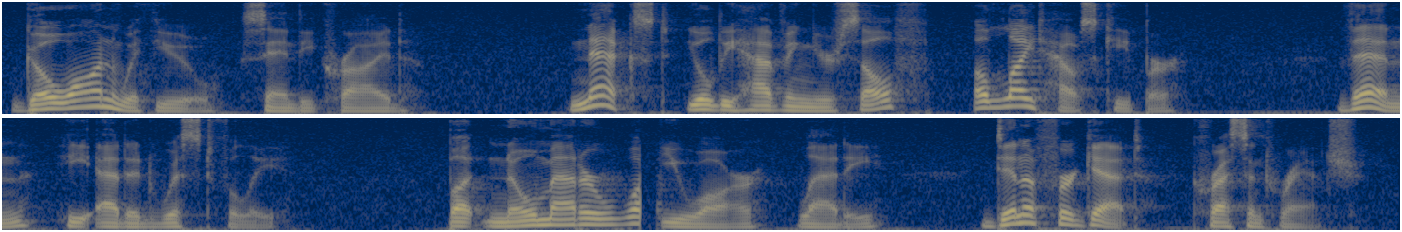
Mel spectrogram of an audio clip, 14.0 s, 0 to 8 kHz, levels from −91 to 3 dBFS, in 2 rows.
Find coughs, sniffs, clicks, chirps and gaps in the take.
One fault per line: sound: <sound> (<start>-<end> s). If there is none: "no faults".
sound: dropout (10.2-10.3 s)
